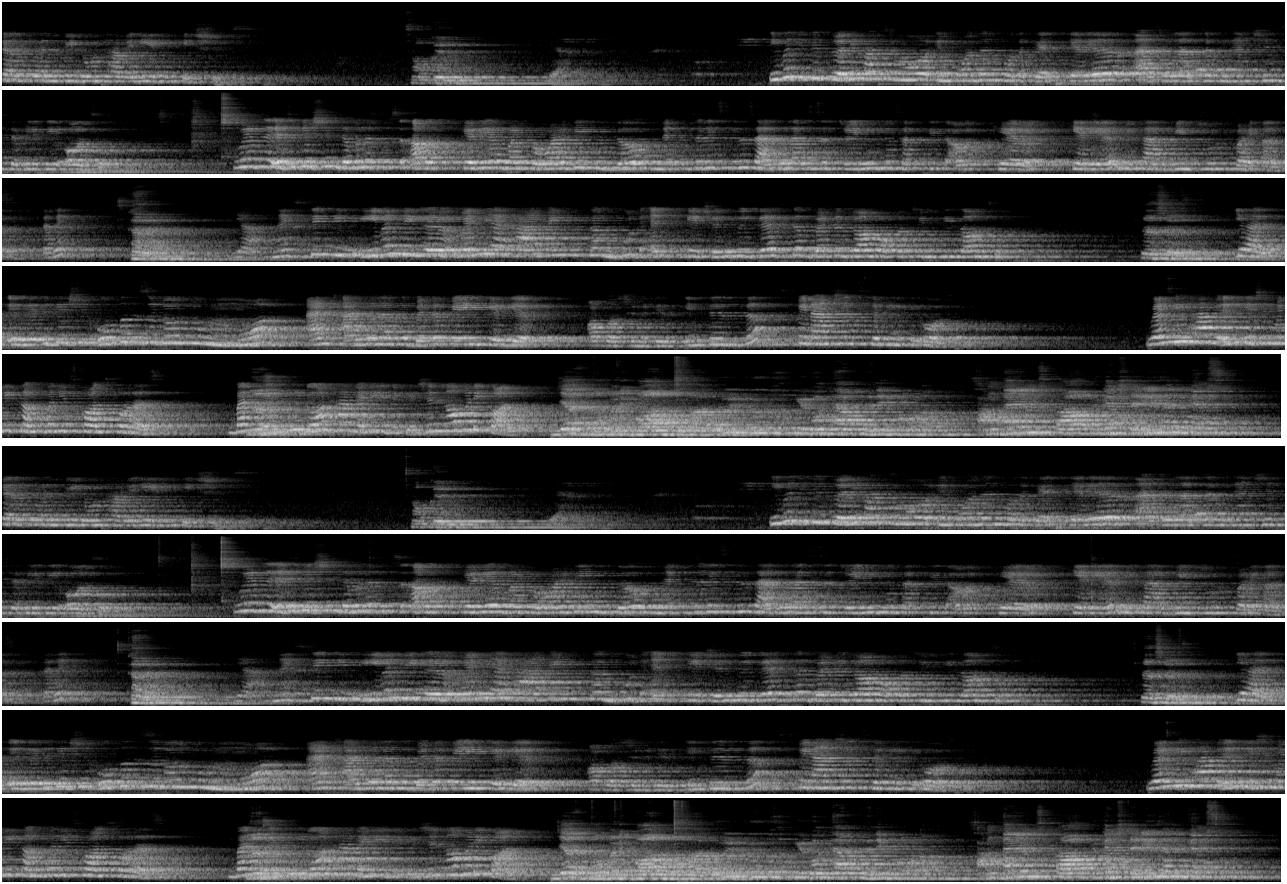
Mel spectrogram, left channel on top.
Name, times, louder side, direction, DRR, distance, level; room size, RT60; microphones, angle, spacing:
voice 1, 0.0-2.2 5.4-5.7 7.4-14.1 15.1-23.2 23.5-25.6 26.1-26.3 27.9-35.7 38.0-41.2 41.5-43.8 44.3-46.1 46.4-48.1 49.9-52.9 53.6-56.5, left 2 dB, 50° left, -2 dB, 0.6 m, -21 dB
voice 2, 4.1-4.7 5.9-6.0 11.9-12.0 26.9-27.4 37.0-37.7 46.1-46.2 53.7-53.9 56.8-60.8 61.0-63.6, equal, 40° right, -5 dB, 1.7 m, -20 dB
8.4 x 4.7 x 5.6 m, 2.6 s
head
